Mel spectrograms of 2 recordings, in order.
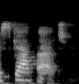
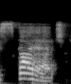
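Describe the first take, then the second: First: The first part sounds like 'scat'. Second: The first part sounds like 'sky'. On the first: The name is read as it is spelled. "pronounced phonetically" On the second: The name is taken from the Isle of Skye. "this is clearly based on the Isle of Skye"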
